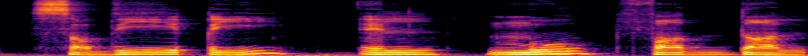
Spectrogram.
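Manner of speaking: slow, careful, deliberate reading-aloud voice.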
